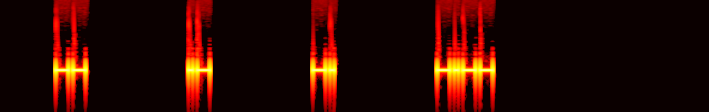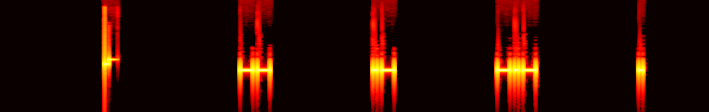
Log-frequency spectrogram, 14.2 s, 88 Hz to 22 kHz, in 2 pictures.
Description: Morse code, heard as a keyed tone, about 28 wpm, spaced as for 8 wpm, 700 Hz. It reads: MANY MAKE
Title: 8x Character Spacing - Top 100 Words - 28wpm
